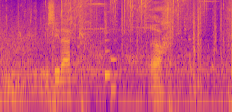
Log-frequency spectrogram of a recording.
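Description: A small robot chirps and warbles in quick electronic beeps.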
